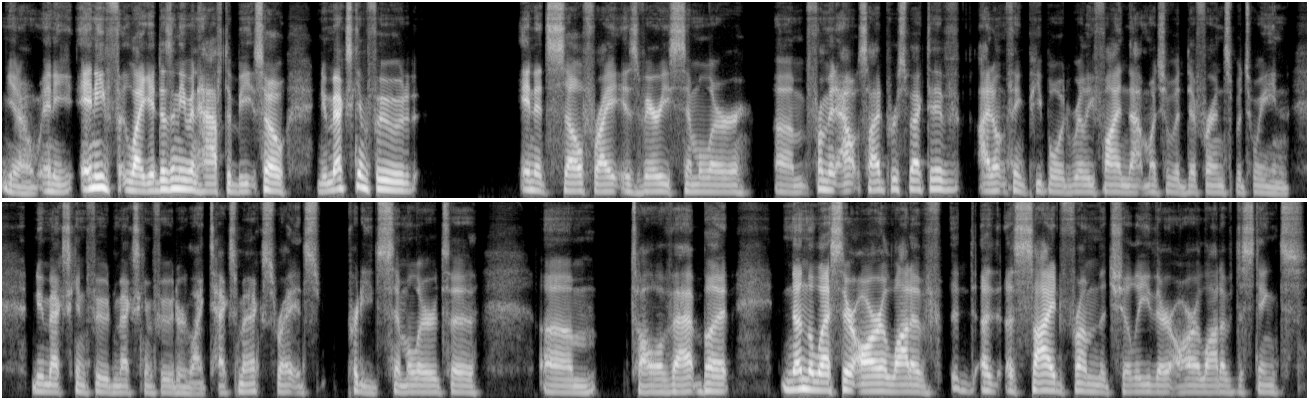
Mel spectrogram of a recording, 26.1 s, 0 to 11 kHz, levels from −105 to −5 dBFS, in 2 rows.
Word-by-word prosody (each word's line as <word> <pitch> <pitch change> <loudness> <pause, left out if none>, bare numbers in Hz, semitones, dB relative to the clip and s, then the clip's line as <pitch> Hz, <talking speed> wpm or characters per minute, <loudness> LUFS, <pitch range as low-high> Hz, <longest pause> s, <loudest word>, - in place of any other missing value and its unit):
you 120 - -5
know, 90 -2 -5
any 120 -1 -3
any 185 +4 +10
f 170 - +3
like, 135 -3 +7
it 135 - +6
doesn't 155 +2 +7
even 155 -3 +5
have 120 0 +2
to 135 - -2
be 120 -1 -6
so, 125 0 +5 0.3
New 125 0 -4
Mexican 170 +7 +6
food 145 -5 +3 1.1
in 150 -1 +3
itself, 130 0 +1
right, 120 +1 +3
is 115 -2 -7
very 120 +2 0
similar, 115 -4 -4 0.2
um, 110 -2 -6
from 155 +7 -2
an 140 - +1
outside 140 +2 0
perspective, 155 -1 -2 0.2
I - - 0
don't 130 -2 -3
think 130 -8 -7
people 125 +3 -9
would 115 -2 -8
really 115 +1 -7
find 115 -2 -2
that - - -5
much 110 0 -9
of 120 - -12
a 110 - -9
difference 110 +1 -8
between 100 -4 -12 0.5
New 125 - -5
Mexican 115 +1 -3
food, 110 +1 -7
Mexican 105 0 -7
food, 105 0 -10
or, 95 - -8
like, 85 -1 -8
Tex-Mex, 125 +1 -6
right? 115 -1 -5
It's 100 0 -7 0.3
pretty 110 -8 -6
similar 110 +1 -3
to, 105 +1 -5 0.7
um, 105 -2 -4 0.4
to - - -4
all 110 +1 -1
of 105 - -10
that, 115 0 +1
but 125 -1 +1 0.5
nonetheless, 150 -3 +5
there 150 -2 +5
are 125 +1 +7
a - - +2
lot 120 -1 +2
of 105 -4 -5
d 160 -9 -12
a 135 -3 -1
aside 135 -2 +3
from 125 -3 -3
the 110 - -10
chili, 115 +4 -8
there 115 -1 -5
are 110 +2 -4
a - - -3
lot 110 0 -4
of 105 -2 -7
distinct 110 0 -9
120 Hz, 175 wpm, -22 LUFS, 110-135 Hz, 1.1 s, any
